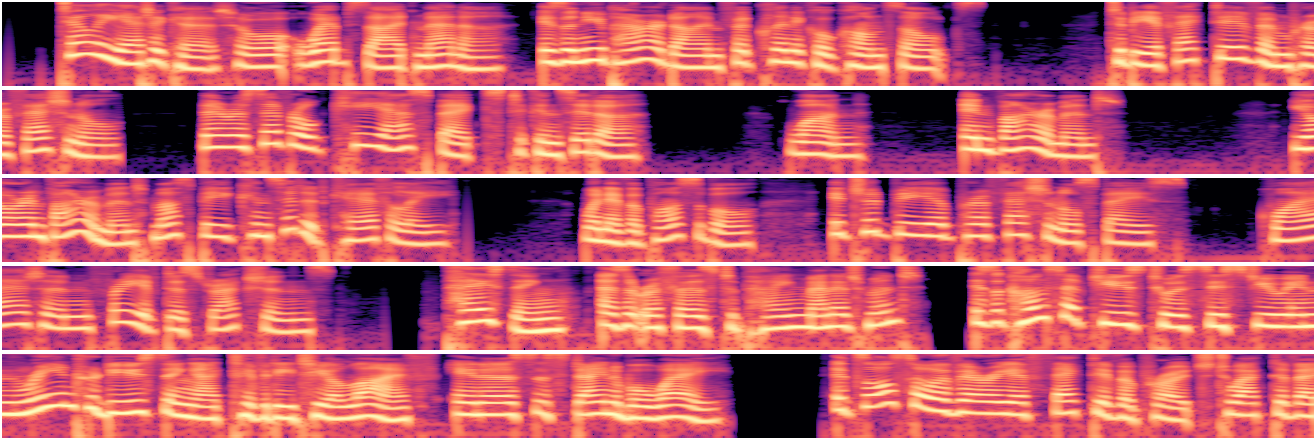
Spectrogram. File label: Medical Narration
